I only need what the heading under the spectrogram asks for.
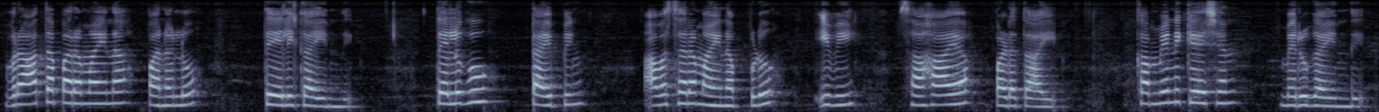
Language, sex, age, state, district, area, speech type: Telugu, female, 18-30, Telangana, Narayanpet, rural, spontaneous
